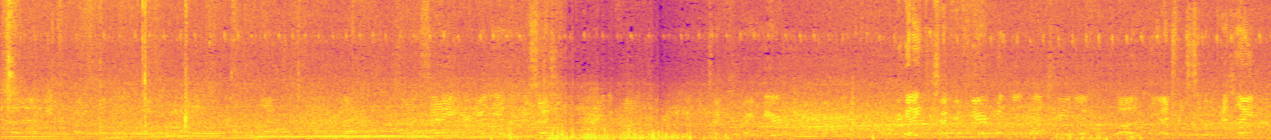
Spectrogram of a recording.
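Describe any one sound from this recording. Men chat quietly at a distance outdoors.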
